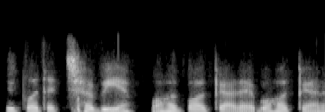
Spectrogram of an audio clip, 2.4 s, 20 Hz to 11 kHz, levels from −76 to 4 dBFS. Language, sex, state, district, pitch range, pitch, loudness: Hindi, female, Uttar Pradesh, Gorakhpur, 180-220 Hz, 190 Hz, -16 LUFS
